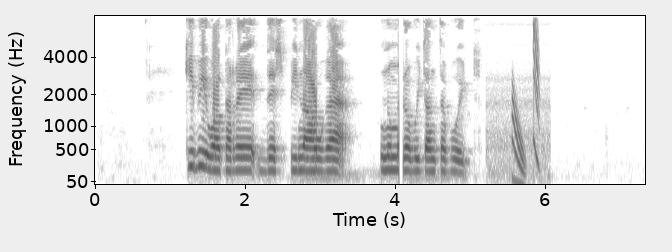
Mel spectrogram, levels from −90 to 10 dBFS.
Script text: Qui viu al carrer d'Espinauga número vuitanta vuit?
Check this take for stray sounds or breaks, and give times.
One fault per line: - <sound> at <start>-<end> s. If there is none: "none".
- dropout at 4.1-4.1 s
- chirp at 5.6-6.0 s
